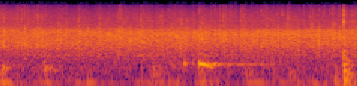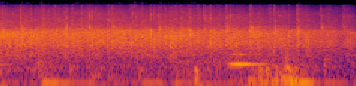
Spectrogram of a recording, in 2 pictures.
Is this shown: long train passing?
no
